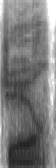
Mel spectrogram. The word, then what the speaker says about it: gaol: And then Ben very kindly patted me on the head virtually and said, I think it's pronounced jail.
